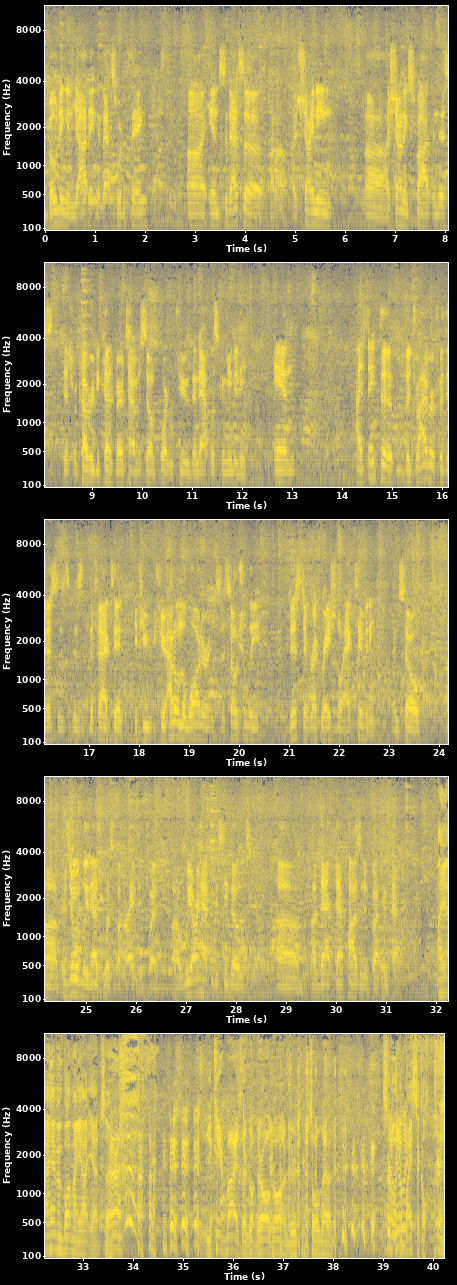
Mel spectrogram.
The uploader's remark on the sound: Boatyard Bar & Grille in Eastport. We ate lunch in the bustling tent out front --hence the background noise.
